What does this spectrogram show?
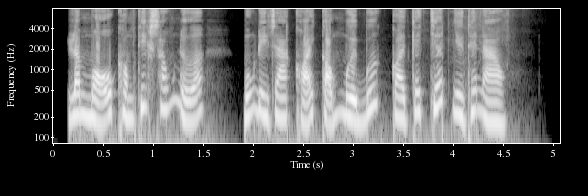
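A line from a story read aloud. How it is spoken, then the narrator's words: Loud barking shout. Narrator (Vietnamese): Lâm Chấn Nam cao giọng quát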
